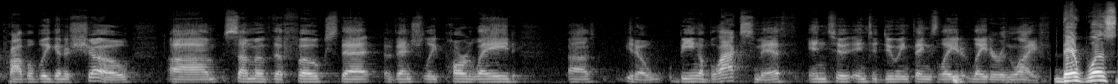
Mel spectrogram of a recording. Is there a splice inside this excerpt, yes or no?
no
